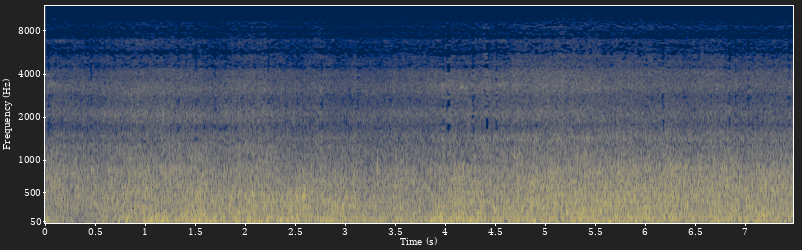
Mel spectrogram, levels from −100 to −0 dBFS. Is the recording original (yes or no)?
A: yes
